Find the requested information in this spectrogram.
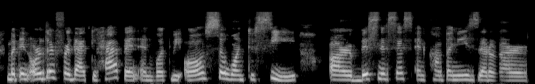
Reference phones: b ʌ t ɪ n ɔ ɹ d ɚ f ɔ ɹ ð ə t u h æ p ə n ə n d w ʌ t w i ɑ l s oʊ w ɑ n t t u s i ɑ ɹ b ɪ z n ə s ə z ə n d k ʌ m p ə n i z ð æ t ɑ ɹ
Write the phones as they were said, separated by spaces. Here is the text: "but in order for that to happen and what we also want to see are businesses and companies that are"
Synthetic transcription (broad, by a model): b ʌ t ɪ n ɔ ɹ d ɚ f ɔ ɹ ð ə t u h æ p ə n ə n d w ʌ t w i ɑ l s oʊ w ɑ n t t u s i ɑ ɹ b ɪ s n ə s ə s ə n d k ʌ m p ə n i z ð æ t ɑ ɹ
